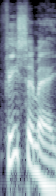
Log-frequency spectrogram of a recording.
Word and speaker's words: Fils-Aimé: Well, Reggie, hard name for me. It's hyphenated, but Fizame? Fizame, yes. Fizame. Not spelled Fizame.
